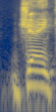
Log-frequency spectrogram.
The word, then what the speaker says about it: Cenk: easier than mine because mine starts with a C and is pronounced J. So Cenk is not pronounceable if you don't know it, let alone Uygur, right?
